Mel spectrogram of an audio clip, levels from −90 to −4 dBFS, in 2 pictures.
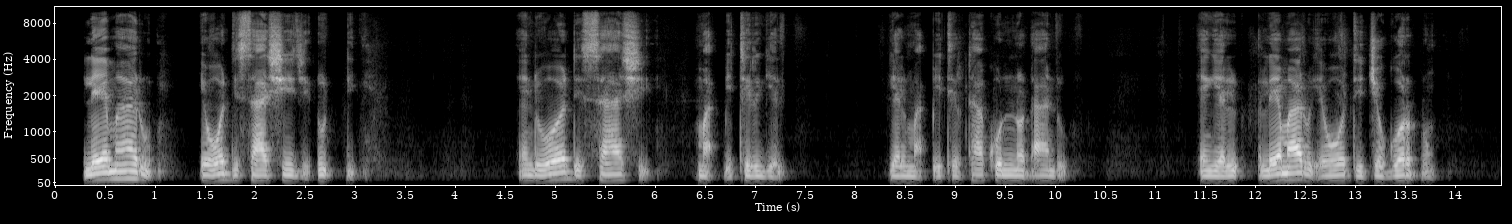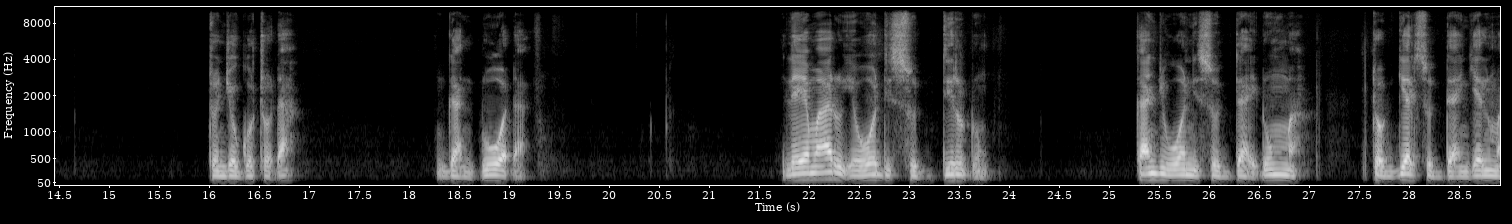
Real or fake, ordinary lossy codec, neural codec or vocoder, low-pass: real; none; none; 9.9 kHz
